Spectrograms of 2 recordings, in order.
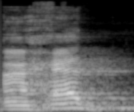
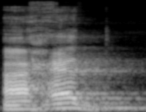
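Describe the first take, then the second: Both takes have the same delivery.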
